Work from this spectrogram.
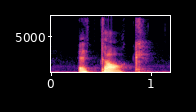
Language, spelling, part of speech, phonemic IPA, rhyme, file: Swedish, tak, noun, /tɑːk/, -ɑːk, Sv-tak.ogg
- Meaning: 1. a roof 2. a ceiling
